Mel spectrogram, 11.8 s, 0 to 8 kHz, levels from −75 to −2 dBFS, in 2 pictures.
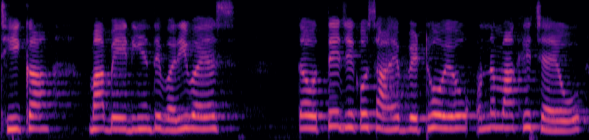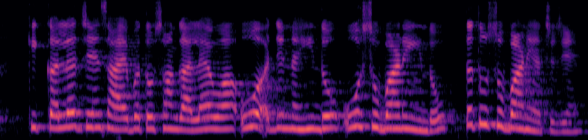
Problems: none marked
